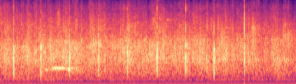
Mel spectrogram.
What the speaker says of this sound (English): yeah, you can applaud not giving up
